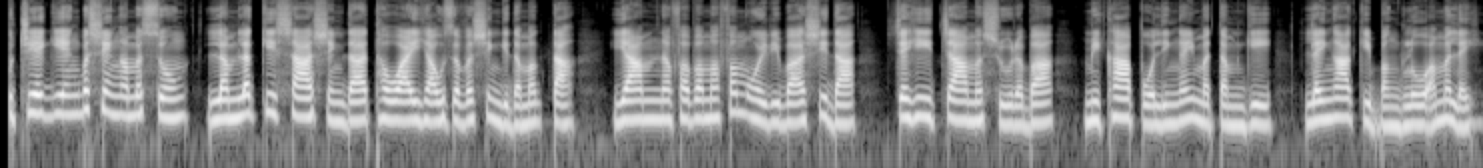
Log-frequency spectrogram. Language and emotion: Manipuri, neutral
